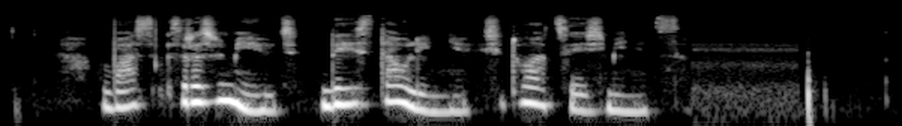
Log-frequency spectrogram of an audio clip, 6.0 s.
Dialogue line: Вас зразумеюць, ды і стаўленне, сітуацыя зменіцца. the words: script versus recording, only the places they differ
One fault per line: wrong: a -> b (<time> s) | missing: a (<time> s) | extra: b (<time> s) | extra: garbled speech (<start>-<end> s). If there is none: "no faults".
no faults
